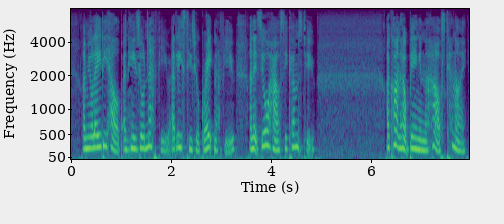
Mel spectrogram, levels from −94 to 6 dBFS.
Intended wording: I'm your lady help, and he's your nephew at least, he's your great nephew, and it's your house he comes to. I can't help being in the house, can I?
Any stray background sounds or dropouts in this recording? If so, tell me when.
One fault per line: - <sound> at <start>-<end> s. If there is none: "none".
none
